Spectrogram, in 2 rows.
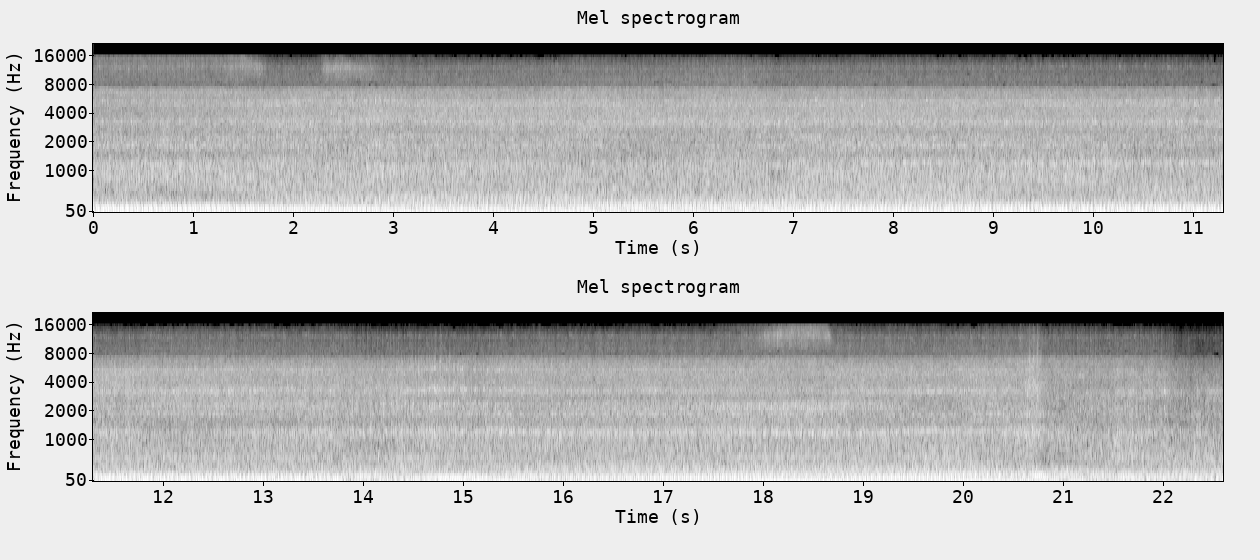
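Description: Diesel engine of a 2006 Peterbilt roll-off truck idling steadily, its low hum shifting a little in pitch a few times.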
